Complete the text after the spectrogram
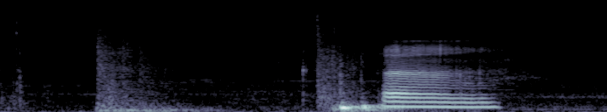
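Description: A heavy metal door creaks slowly open.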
